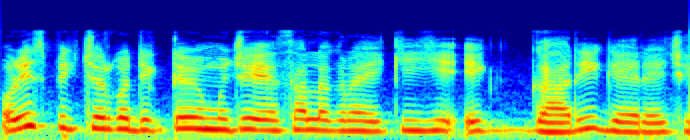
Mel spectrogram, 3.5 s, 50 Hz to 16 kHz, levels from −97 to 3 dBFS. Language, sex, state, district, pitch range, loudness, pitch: Hindi, female, Arunachal Pradesh, Longding, 220-265 Hz, -13 LUFS, 240 Hz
